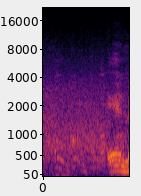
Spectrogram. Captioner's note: crowd Noises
